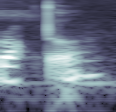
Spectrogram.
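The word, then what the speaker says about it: রক্ত: pronounce certain words so in Bangla the way we say blood is Rock though um and I guess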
